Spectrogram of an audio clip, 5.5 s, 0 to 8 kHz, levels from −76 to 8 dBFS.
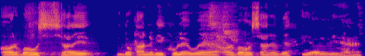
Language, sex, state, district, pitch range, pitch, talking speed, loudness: Hindi, male, Bihar, Vaishali, 135-140 Hz, 140 Hz, 165 wpm, -17 LUFS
